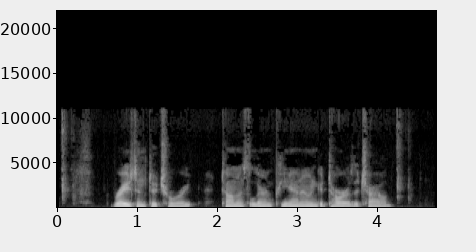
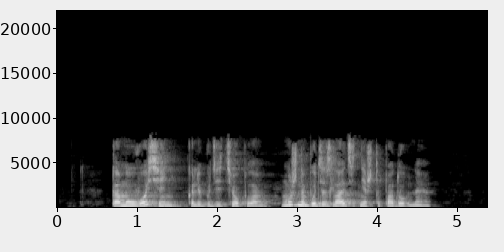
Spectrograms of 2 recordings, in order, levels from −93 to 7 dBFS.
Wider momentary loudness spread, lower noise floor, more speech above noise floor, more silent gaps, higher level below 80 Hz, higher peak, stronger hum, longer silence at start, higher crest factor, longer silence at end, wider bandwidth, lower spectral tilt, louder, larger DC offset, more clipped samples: about the same, 11 LU vs 10 LU; second, -51 dBFS vs -80 dBFS; second, 29 dB vs 63 dB; neither; first, -44 dBFS vs -60 dBFS; about the same, -2 dBFS vs -2 dBFS; neither; second, 0.05 s vs 0.7 s; first, 22 dB vs 16 dB; second, 0.45 s vs 0.7 s; first, 11.5 kHz vs 8 kHz; first, -7 dB/octave vs -5 dB/octave; second, -23 LUFS vs -17 LUFS; neither; neither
